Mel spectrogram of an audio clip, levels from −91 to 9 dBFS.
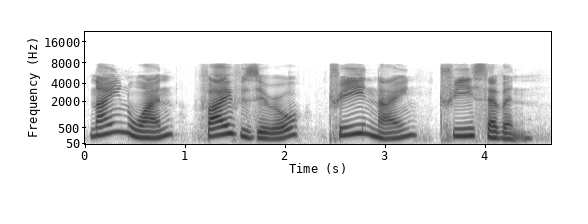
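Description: Nothing in this bit of speech catches the ear as a fault, so there's nothing to flag here.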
